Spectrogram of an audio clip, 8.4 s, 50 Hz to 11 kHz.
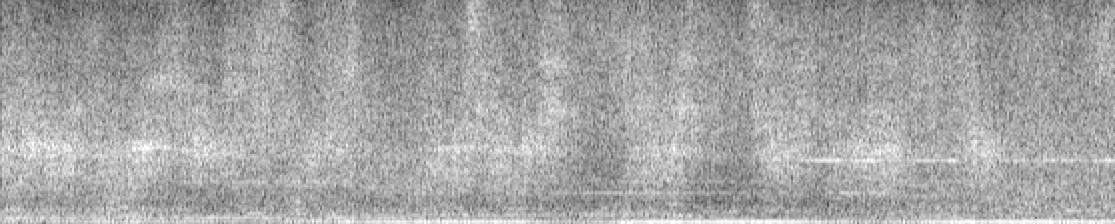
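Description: Haas EC-400PP horizontal machining center running with coolant spraying inside its enclosure: a steady machine hum under a hiss that rises and falls irregularly.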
